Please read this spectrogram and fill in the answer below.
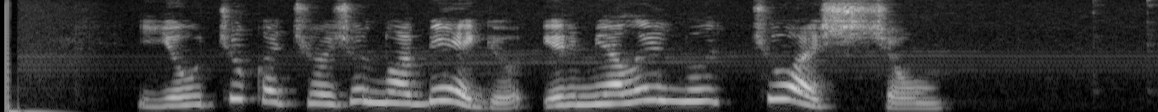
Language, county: Lithuanian, Klaipėda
